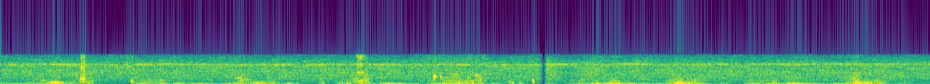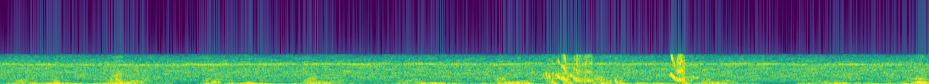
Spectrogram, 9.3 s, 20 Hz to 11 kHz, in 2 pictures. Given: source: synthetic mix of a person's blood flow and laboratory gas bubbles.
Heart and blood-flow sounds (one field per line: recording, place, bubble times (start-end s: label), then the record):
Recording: Doppler ultrasound of blood flow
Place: precordium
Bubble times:
0.37-0.50 s: bubbles
0.62-0.70 s: bubbles
1.17-1.22 s: bubbles
1.58-1.65 s: bubbles
1.75-1.88 s: bubbles
2.13-2.44 s: bubbles
2.52-2.70 s: bubbles
7.34-7.79 s: bubbles
7.96-8.15 s: bubbles
From the record:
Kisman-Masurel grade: 222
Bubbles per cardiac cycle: several, 3 to 8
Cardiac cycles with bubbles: 10 to 50%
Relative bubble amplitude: moderate (0.250 to 0.450)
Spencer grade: 2 (many but less than half of the cardiac periods contain bubble signals, singularly or in groups)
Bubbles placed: only in the low amplitude regions of the cardiac cycle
